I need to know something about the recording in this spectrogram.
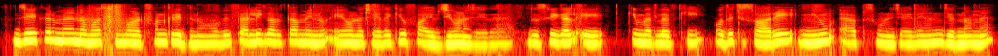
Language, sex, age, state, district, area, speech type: Punjabi, female, 18-30, Punjab, Hoshiarpur, urban, spontaneous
